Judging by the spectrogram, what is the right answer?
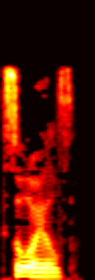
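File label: "soils", English, British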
